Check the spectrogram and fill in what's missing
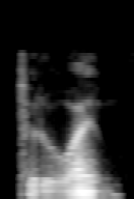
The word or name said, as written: Turuaimu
